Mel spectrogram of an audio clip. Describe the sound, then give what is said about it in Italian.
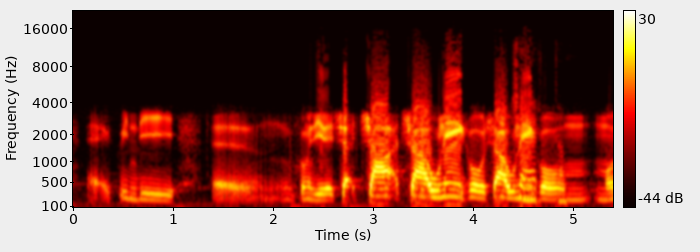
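A voice sings an Irish folk song in loud, melodic phrases, with the sustained notes rising and falling over a few seconds. “questa canzone di … è bella, obiettivamente, è bella, è fatta bene, c'ha un ottimo ritornello”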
